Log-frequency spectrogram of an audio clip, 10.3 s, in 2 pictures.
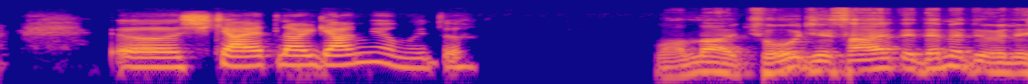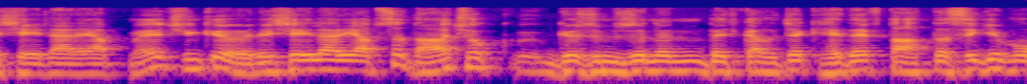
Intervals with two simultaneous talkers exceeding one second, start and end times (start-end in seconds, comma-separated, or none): none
